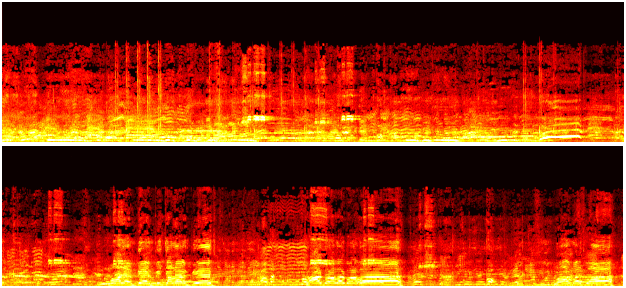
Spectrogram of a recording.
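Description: A crowd of young people shouts and cheers outdoors.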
